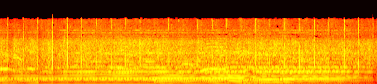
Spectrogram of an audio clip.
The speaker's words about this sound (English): Go down clapping your hands, if you will, and shout to God a great, great praise. Come on, praise.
